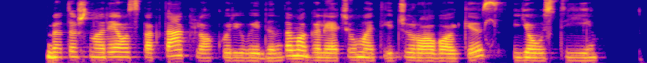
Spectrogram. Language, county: Lithuanian, Utena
